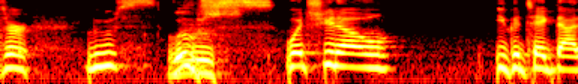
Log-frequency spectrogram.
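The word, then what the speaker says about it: Luz: She got Logan's attention, but then got very upset when Logan called her loose. Which, you could take that as loose, like just, you're a loose lady, or loose, L-U-Z, that's a name, or loose, short for Lucy.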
